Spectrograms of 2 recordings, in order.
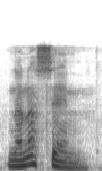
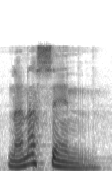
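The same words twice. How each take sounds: No difference in how they are said.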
